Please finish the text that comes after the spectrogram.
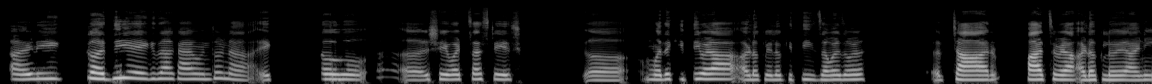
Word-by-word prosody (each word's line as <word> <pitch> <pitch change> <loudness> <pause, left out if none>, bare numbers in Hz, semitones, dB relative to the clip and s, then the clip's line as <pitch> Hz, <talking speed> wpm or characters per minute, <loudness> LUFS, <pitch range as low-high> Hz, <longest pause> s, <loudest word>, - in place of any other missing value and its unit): आणि 255 +3 +1 0.3
कधी 280 +1 +5 0.2
एकदा 260 0 -1
काय 250 -1 0
म्हणतो 250 +3 -3
ना 235 -5 -3 0.2
एक 210 +1 -5 0.5
तो 230 -2 +2 0.4
अ, 200 0 -4
शेवटचा 230 +1 0
स्टेज 230 -2 -3 0.6
अ, 195 - -6 0.6
मध्ये 225 +2 +2
किती 250 +2 -4
वेळा 245 0 +5 0.2
अडकलेलो, 215 +1 -2
किती 225 +1 -5
जवळ-जवळ 220 +2 0 0.9
4-5 220 +1 +3
वेळा 215 -2 +4
अडकलोय 210 +1 +1
आणि 205 +1 0
225 Hz, 115 wpm, -24 LUFS, 215-245 Hz, 0.9 s, कधी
